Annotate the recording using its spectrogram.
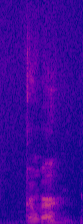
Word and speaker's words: Grimgar: Grimgar? G-R-I-M-G-A-R. – Oh, okay. Just as it sounds.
